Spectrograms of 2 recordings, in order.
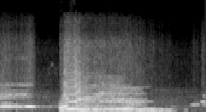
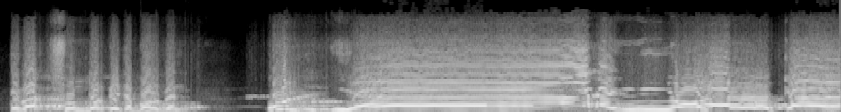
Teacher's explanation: তো কফের উচ্চারণটা গলার এই যে জিহ্বার একেবারে গোড়া, গলার মাঝখানে জিহ্বার গোড়াটা, হলক মানে গলাকে হলক বলা হয়, এর মাঝখানে জিহ্বার গোড়ার মধ্যে থেকে এই কফের উচ্চারণটা করতে হয়।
